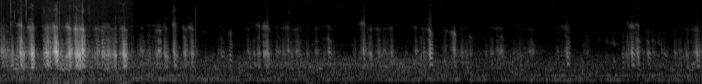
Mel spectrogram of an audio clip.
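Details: Frogs described as in love open with a quick run of loud, harsh croaks in the first second, then fall back to sparse, fainter clicking croaks over a quiet hum.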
